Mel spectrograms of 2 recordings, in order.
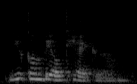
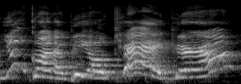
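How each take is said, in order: First: It is said flatly, without enthusiasm. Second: It is said with lively enthusiasm.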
